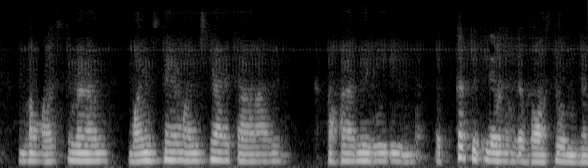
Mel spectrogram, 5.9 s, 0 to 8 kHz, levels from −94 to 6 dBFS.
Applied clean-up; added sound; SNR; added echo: neural mask model DeepFilterNet 3.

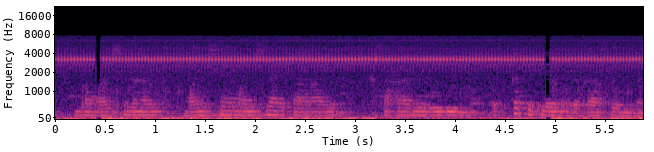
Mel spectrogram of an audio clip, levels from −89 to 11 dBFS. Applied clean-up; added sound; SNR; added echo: none; Insect; -4 dB; reverberation time 0.5 s.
